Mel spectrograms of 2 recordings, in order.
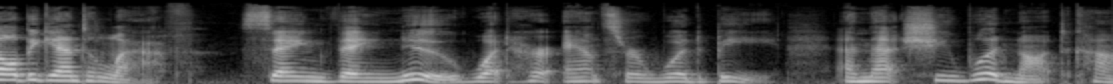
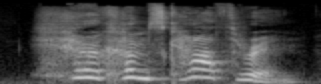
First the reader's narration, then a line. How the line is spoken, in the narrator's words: suddenly Baptista cried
